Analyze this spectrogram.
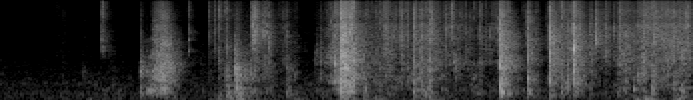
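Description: Plastic wrap crinkles and tears close by.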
